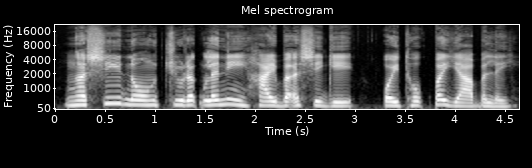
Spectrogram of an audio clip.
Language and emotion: Manipuri, neutral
